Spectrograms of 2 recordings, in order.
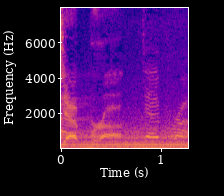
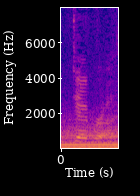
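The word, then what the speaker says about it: Desbarats: Some people would call it Desbrats. Yeah, that's what us locals like to call it because it's just a weird kind of name. Yeah. Deborah. And it's spelt Desbrats. Yeah. So a little bit weird kind of spelling for that. Absolutely. But I mean, pronunciation of it, Sure. Deborah is the correct name.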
